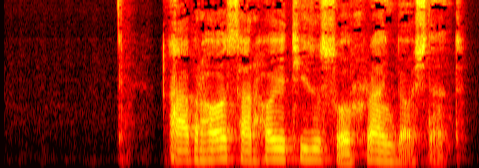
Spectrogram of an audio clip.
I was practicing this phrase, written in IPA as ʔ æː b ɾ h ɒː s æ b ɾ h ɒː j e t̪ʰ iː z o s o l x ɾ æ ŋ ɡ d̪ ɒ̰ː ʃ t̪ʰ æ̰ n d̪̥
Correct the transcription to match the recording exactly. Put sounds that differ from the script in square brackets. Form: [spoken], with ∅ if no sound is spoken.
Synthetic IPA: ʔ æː b ɾ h ɒː s æ [∅] ɾ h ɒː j e t̪ʰ iː z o s o [ɾ] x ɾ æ ŋ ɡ d̪ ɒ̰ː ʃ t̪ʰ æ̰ n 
